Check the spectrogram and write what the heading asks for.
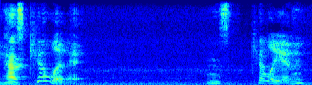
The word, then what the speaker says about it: Killian: kill in it he's killian with a k rhymes with jillian with a j um but if killian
